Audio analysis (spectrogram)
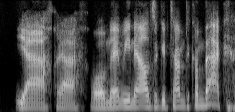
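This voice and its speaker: A man with an American accent and an ordinary speaking voice, at a fairly quick pace with ordinary pitch variation, in a dry, close sound with no echo and a quiet background. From Miami, Florida, US. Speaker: health author and podcaster. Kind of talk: interview.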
